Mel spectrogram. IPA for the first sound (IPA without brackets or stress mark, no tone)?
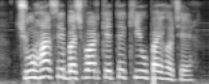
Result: t͡ʃ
